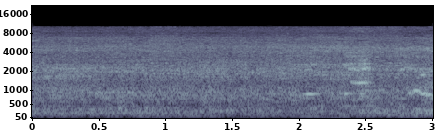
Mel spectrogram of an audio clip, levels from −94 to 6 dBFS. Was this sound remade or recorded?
remade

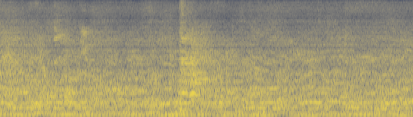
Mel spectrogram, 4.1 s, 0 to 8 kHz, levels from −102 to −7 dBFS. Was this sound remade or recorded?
remade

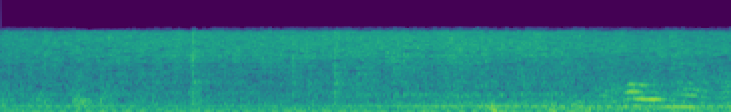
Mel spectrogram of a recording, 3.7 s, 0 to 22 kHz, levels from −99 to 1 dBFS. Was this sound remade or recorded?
recorded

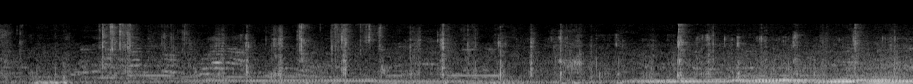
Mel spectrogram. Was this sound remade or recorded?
recorded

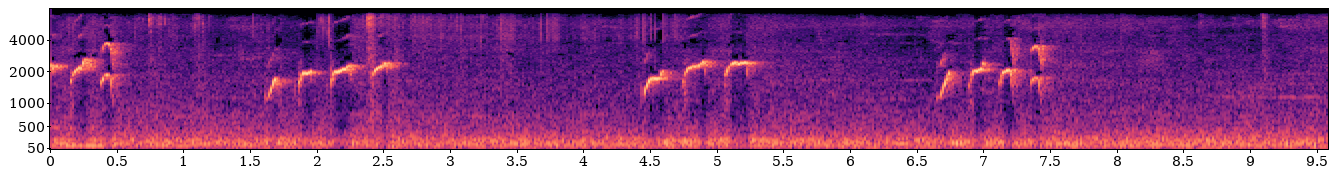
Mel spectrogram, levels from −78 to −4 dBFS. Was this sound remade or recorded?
recorded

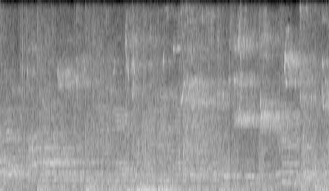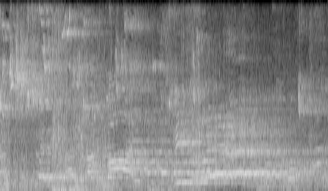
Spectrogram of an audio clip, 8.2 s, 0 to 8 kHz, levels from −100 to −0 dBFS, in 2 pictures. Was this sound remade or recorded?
recorded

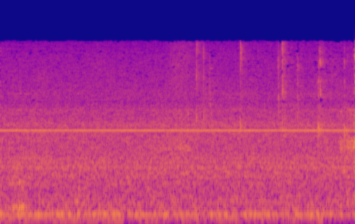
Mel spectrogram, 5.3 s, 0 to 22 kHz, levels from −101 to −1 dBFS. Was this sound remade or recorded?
recorded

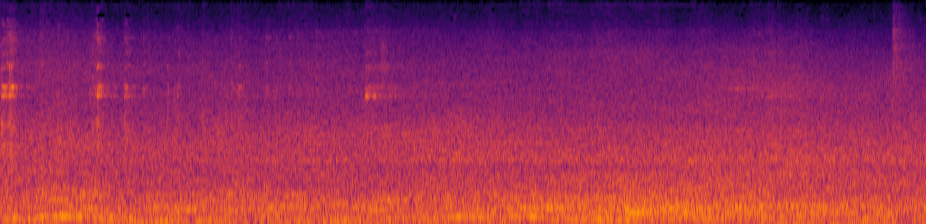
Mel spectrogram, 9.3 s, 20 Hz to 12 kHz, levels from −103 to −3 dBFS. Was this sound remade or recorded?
recorded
